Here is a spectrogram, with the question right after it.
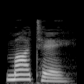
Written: maté

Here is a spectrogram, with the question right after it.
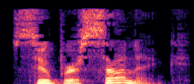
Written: supersonic

